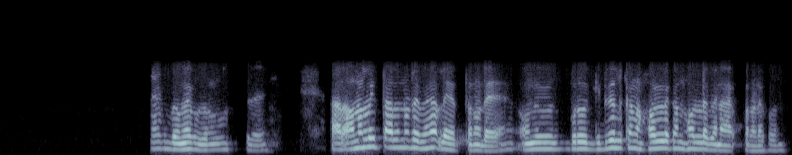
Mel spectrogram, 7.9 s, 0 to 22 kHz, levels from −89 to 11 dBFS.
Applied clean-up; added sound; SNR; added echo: none; none; none; none.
